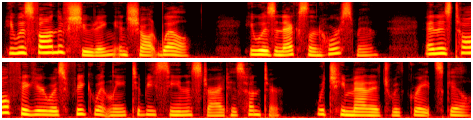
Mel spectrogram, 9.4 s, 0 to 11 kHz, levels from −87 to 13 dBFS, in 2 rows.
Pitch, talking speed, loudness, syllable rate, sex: 225 Hz, 200 wpm, -18 LUFS, 5.4 syllables/s, female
